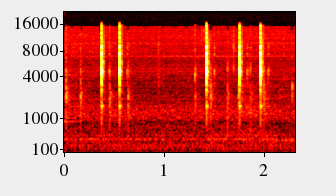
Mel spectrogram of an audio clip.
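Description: About five short, faint clicks at irregular spacing as the Kodi home menu is stepped through on a Fire TV Stick.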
